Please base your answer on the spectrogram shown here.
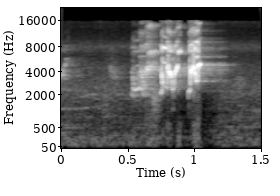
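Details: Lovebird singing in the ngetik style: a short burst of high, scratchy chirping lasting about half a second, rising to two sharper twittering peaks, over a low steady background hum.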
